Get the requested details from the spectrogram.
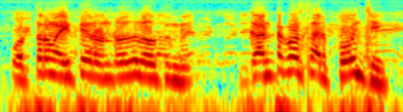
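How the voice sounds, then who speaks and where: A man's voice: sits high, very fast, lightly acted. An actor playing a doting young husband who whines and pleads, fussing that he cannot bear being apart from his wife. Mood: pleading. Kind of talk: Telugu film comedy acting.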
